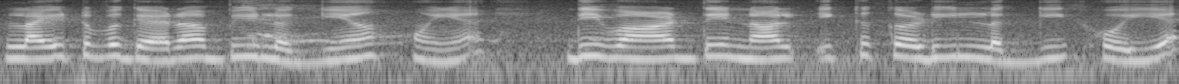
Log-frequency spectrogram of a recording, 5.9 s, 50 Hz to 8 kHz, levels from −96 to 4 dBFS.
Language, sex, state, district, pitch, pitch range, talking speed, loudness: Punjabi, female, Punjab, Pathankot, 240 Hz, 225-255 Hz, 130 wpm, -15 LUFS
